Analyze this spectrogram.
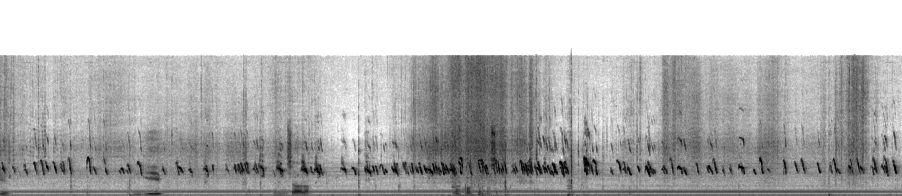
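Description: Many chicks peep constantly in high, busy chirps.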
